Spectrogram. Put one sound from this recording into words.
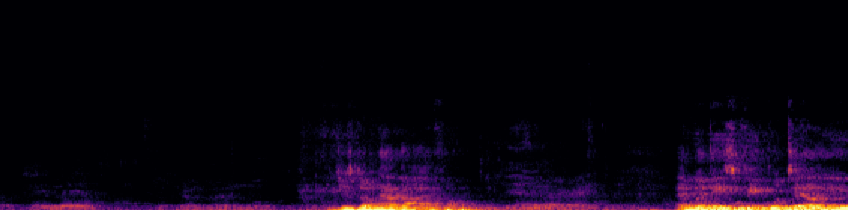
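A man speaks with animation through a microphone in a room with some echo.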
